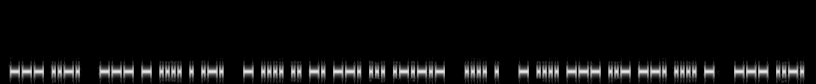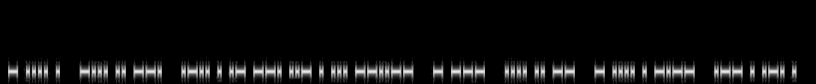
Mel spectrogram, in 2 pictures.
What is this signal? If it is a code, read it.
Morse code, heard as a keyed tone, about 40 wpm, 600 Hz. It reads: OF OTHER THINGS. HE THOUGHT OF THE BIG LEAGUES, TO HIM THEY WERE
